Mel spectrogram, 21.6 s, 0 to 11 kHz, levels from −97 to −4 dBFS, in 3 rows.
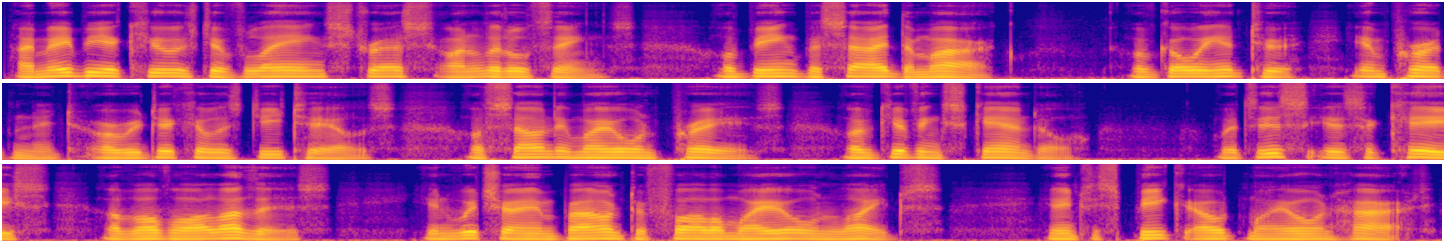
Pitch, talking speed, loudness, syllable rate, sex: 115 Hz, 155 wpm, -18 LUFS, 4.3 syllables/s, male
